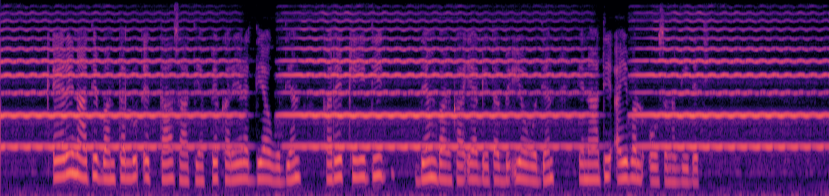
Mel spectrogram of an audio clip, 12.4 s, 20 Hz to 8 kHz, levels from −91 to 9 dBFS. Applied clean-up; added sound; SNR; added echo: none; Bowed string instrument; -5 dB; none.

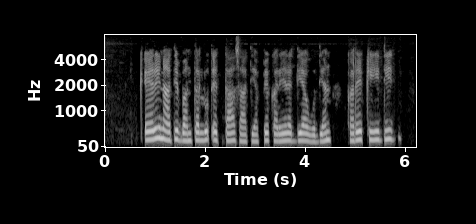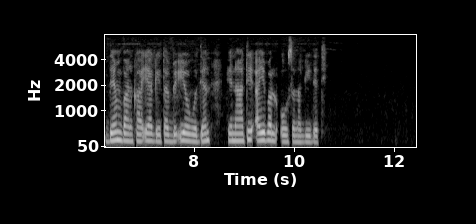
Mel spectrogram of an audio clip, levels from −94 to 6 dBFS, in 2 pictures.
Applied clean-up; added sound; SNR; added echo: none; none; none; none.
